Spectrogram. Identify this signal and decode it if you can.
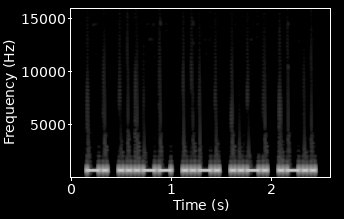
Morse code, heard as a keyed tone, about 30 wpm, 700 Hz. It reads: N3FFL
